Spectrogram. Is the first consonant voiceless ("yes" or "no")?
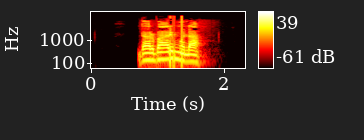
no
